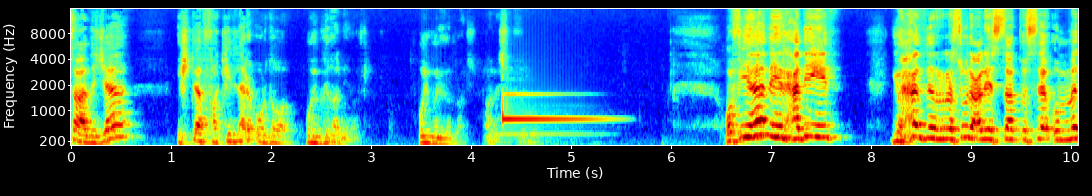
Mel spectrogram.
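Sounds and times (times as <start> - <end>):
electronic chime ding: 4.3 - 5.6.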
